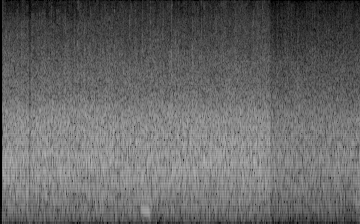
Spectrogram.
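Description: Loud, continuous applause from a large crowd in a played speech recording, dense and even, dropping slightly in level near the end; a voice is faintly present beneath it.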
